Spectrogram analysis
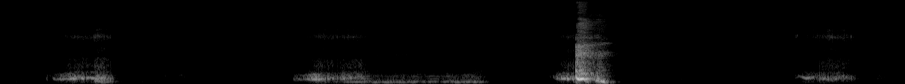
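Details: Sleeping beagle dog: soft snuffling snores, four breaths with a low rumble on some, quiet between them; snoring.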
